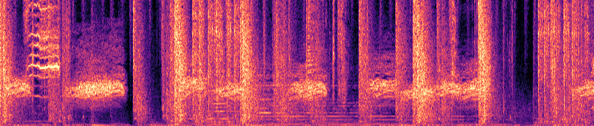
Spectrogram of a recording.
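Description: RimWorld gunfire in a dense, loud barrage of rapid shots, bangs and crashing impacts, continuous throughout with no talking.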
